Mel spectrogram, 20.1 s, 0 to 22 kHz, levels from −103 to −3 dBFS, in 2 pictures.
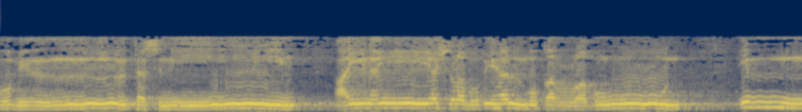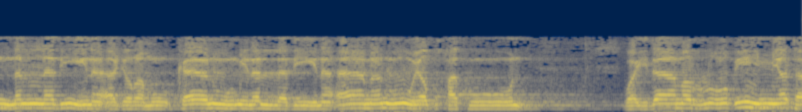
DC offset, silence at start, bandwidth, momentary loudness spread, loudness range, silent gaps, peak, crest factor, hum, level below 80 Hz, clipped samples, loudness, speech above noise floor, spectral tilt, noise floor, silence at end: under 0.1%; 0 s; 5.8 kHz; 7 LU; 4 LU; none; -6 dBFS; 12 dB; none; -54 dBFS; under 0.1%; -18 LUFS; 23 dB; -9.5 dB/octave; -41 dBFS; 0 s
